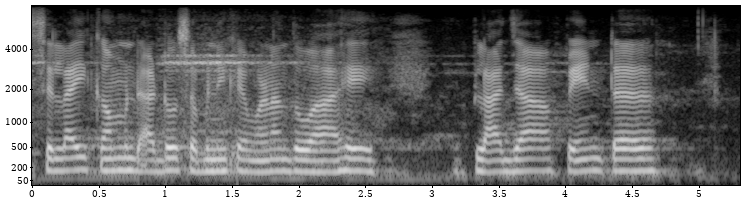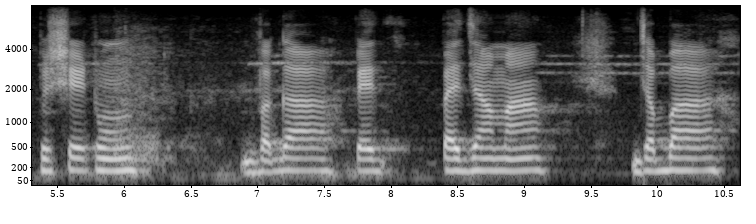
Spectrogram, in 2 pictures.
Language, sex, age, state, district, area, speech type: Sindhi, female, 60+, Gujarat, Junagadh, rural, spontaneous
